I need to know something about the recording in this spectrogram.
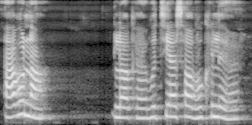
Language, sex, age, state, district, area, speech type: Maithili, female, 30-45, Bihar, Samastipur, rural, spontaneous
